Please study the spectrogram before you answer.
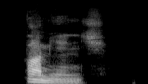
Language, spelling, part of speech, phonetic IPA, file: Polish, pamięć, noun, [ˈpãmʲjɛ̇̃ɲt͡ɕ], Pl-pamięć.ogg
